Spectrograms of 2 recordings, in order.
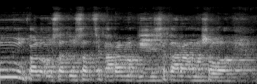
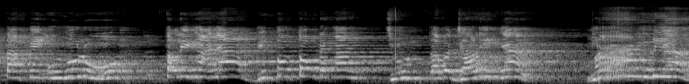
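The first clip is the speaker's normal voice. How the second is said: high, loud, slow exasperated shouting; shouted angry plea; angry prayer; 14 semitones higher, 4 dB louder, slower than usual. Retold or imitated. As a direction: rail at God, fed up with the people. Nabi Nuh prays in anger.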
